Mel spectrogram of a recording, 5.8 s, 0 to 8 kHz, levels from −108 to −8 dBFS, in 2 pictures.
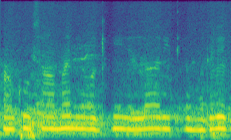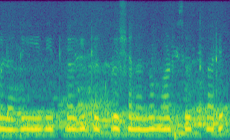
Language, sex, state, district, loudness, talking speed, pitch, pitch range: Kannada, male, Karnataka, Bijapur, -14 LUFS, 95 wpm, 240 Hz, 235-250 Hz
